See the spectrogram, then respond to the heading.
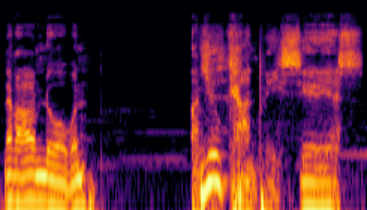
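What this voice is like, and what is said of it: Put-on Scottish accent. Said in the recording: “he's got more of a Scottish. I keep losing the accent.”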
